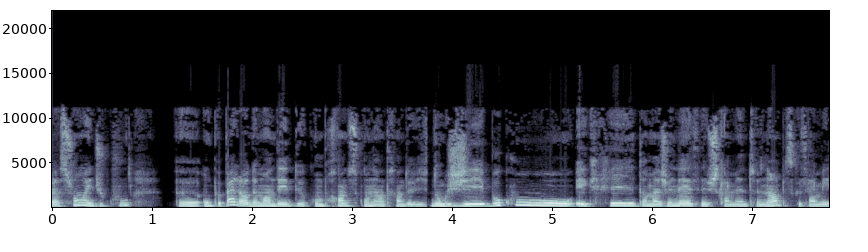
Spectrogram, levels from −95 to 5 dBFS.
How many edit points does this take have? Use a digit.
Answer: 1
